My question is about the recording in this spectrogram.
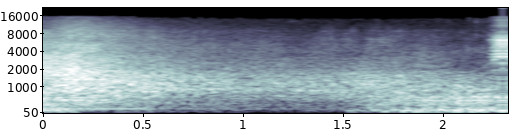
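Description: A car driving on the road, heard as a faint haze of tyre and engine noise that fades down and then builds again.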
